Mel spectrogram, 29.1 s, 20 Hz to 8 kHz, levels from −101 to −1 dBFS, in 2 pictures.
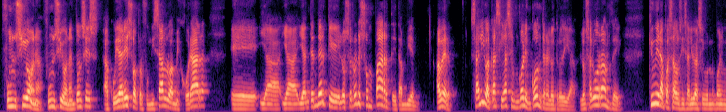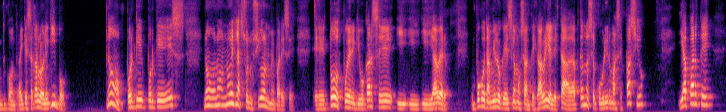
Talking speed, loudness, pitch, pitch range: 190 wpm, -19 LUFS, 160 Hz, 120-205 Hz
